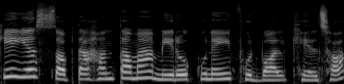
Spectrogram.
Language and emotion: Nepali, neutral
